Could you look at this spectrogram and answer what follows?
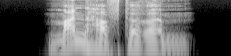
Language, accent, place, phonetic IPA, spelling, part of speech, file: German, Germany, Berlin, [ˈmanhaftəʁəm], mannhafterem, adjective, De-mannhafterem.ogg
- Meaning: strong dative masculine/neuter singular comparative degree of mannhaft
